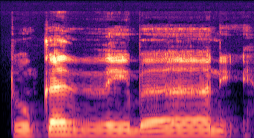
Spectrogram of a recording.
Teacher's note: کاف کو دال کے ساتھ ملانا ہے، دال کے اوپر تشدید زور دیں گے، اگلے دال کو باریک ادا کرنا ہے ، با کے اوپر کھڑا زبر ہے، ایک الف دال میں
